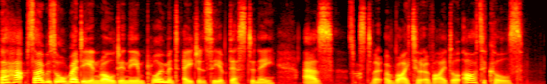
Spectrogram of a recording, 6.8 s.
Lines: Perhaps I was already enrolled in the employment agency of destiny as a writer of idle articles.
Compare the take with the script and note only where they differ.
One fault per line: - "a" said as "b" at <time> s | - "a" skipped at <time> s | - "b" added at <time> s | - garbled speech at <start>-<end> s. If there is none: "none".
- garbled speech at 4.4-4.8 s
